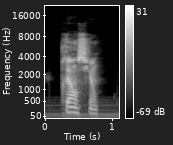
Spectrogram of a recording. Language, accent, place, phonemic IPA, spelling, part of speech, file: French, France, Lyon, /pʁe.ɑ̃.sjɔ̃/, préhension, noun, LL-Q150 (fra)-préhension.wav
- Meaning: prehension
